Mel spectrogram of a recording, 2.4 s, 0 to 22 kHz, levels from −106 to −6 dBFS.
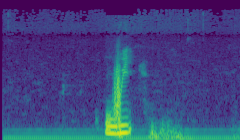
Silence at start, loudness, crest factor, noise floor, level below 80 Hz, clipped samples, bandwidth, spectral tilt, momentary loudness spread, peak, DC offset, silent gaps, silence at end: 1.05 s; -19 LUFS; 22 dB; -44 dBFS; -44 dBFS; under 0.1%; 5.4 kHz; -9 dB/octave; 23 LU; -2 dBFS; under 0.1%; none; 0.55 s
